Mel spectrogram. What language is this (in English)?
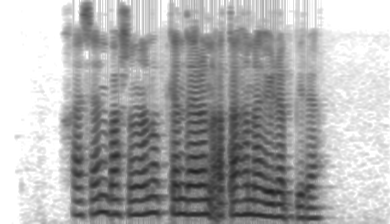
Bashkir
